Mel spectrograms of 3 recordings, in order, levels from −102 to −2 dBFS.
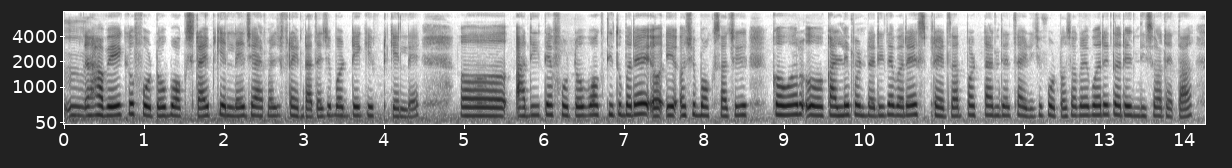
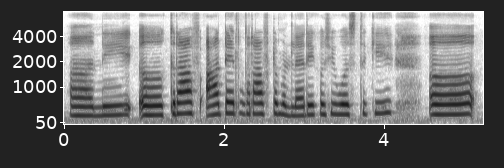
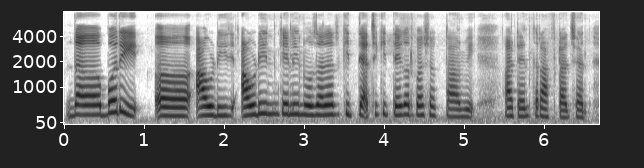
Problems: constant background noise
